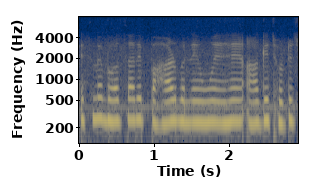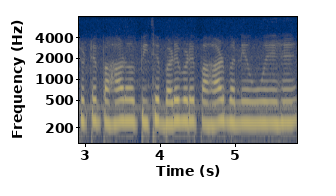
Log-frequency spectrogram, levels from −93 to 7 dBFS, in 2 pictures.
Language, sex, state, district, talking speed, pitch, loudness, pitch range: Hindi, female, Bihar, Araria, 195 wpm, 245 Hz, -24 LUFS, 240-250 Hz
